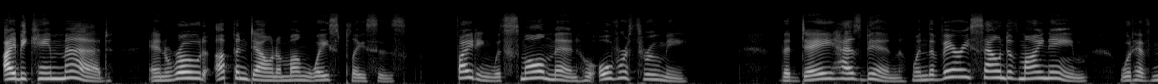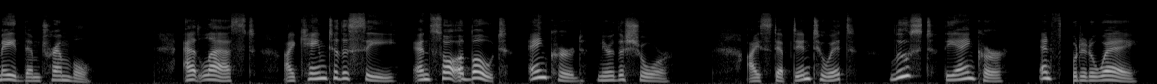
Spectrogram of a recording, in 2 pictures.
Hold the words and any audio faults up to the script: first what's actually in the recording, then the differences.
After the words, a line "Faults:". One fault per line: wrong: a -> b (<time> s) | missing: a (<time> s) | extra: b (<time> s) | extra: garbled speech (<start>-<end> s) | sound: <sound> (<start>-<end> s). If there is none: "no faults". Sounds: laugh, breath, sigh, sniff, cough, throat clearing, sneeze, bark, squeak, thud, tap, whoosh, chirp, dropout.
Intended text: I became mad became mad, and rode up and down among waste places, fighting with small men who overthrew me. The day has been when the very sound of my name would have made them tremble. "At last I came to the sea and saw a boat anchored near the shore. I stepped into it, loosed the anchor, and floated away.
I became mad, and rode up and down among waste places, fighting with small men who overthrew me. The day has been when the very sound of my name would have made them tremble. "At last I came to the sea and saw a boat anchored near the shore. I stepped into it, loosed the anchor, and floated away.
Faults:
missing: became mad (1.1 s)
sound: dropout (22.2-22.3 s)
